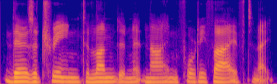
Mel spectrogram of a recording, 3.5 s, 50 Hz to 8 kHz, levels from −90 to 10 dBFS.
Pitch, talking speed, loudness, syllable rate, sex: 145 Hz, 205 wpm, -18 LUFS, 4.5 syllables/s, female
